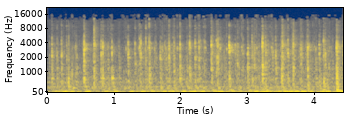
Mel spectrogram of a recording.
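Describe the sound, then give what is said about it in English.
Fingers typing a web address on a computer keyboard: many quick, light keystroke clicks in a fairly steady rapid rhythm over a soft background hum, no voices. “I'm going to type the Freedom Scientific address.”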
